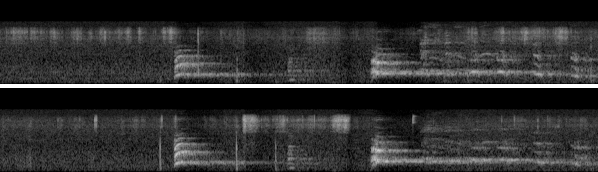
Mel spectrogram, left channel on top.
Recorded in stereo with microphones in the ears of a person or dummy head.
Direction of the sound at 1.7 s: 50° right (ahead or behind).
